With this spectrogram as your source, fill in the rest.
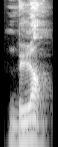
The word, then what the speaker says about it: blanc: gris noir noir blanc blanc donc la lettre C ne se prononce pas bleu clair bleu foncé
